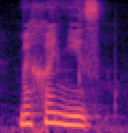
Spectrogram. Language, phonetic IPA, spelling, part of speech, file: Ukrainian, [mexɐˈnʲizm], механізм, noun, Uk-механізм.ogg
- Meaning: mechanism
